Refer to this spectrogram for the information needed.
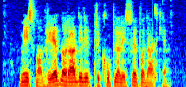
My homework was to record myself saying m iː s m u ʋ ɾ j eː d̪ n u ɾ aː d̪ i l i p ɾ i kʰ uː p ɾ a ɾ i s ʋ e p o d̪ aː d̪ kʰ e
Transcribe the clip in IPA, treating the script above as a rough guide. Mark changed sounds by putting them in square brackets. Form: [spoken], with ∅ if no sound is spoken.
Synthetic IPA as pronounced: m iː s m [o] ʋ ɾ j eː d̪ n [o] ɾ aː d̪ i l i p ɾ i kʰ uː p [ʎ] a [l] i s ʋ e p o d̪ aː [t̪] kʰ e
